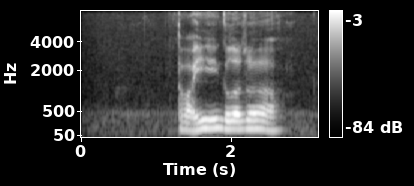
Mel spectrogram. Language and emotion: Russian, sad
